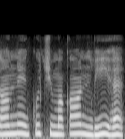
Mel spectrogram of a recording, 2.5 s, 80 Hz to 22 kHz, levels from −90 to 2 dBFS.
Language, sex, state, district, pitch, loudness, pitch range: Hindi, male, Uttar Pradesh, Shamli, 235 Hz, -12 LUFS, 230-250 Hz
